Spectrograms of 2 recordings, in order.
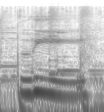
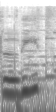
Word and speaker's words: Lethe: Because normally, Lee. I always thought it was Lethe. But it's Lethe. Like Lee.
